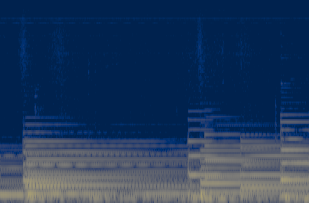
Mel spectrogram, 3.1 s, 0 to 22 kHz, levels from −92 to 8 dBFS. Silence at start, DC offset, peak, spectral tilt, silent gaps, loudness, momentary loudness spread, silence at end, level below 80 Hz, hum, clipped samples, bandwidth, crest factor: 0 s; under 0.1%; -20 dBFS; -11 dB/octave; none; -36 LUFS; 11 LU; 0 s; -44 dBFS; none; under 0.1%; 16.5 kHz; 16 dB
